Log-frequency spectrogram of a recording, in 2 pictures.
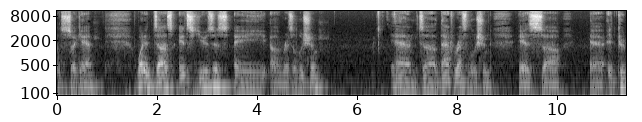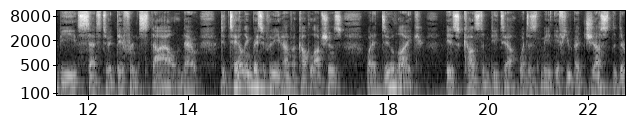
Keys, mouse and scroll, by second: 0.2 alt+e, 2.7 ctrl+z, 4.7 middle click.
